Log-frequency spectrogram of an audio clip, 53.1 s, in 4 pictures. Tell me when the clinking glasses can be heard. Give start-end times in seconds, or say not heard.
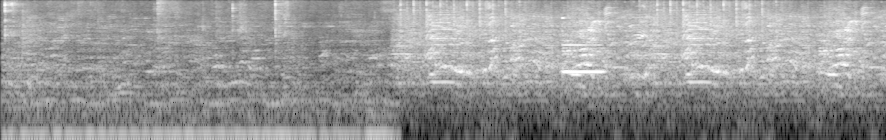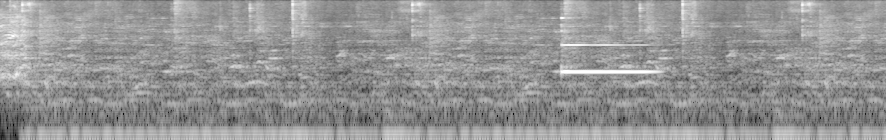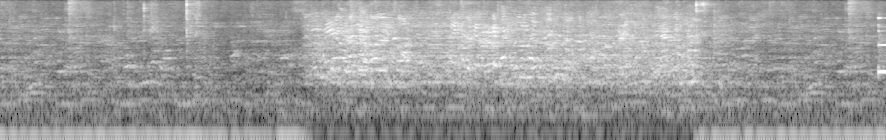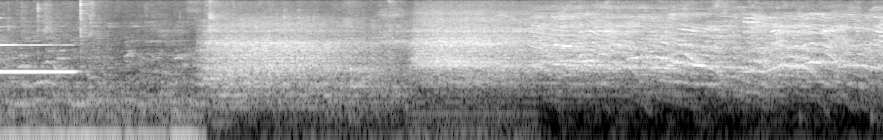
8.4-9.1, 21.7-23.2, 39.8-41.0.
